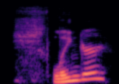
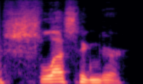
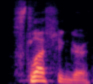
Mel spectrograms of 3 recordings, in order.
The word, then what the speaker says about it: Schlesinger: James Danforth directed by John schlinger I think that's what the name is schlinger I think uh Schlesinger slesinger thank you sir you're welcome uh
